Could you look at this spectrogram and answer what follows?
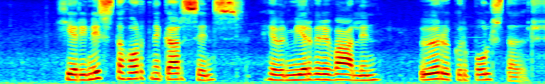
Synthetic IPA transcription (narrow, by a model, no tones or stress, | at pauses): çɛːɾinejst̪aɦɔɾt̪nɪkaɾsɪnshɛvʏɾmjɛːɾvɛːɾɪðvaːlɪn | œːɾʏkʏɾpowlst̪aːjðʏ̰ɾ̥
